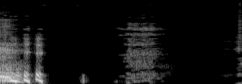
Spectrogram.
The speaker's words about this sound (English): I'm sure I'll do a lot of annoying throat clearing and some subdued coughing during the cast. My apologies in advance.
